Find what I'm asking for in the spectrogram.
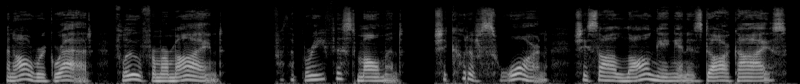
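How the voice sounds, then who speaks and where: A woman narrates a historical romance with expressive, storytelling warmth, her voice sitting on the low side. She acts out the characters' lines. The recording is dry and close. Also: no echo. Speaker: audiobook narrator.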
